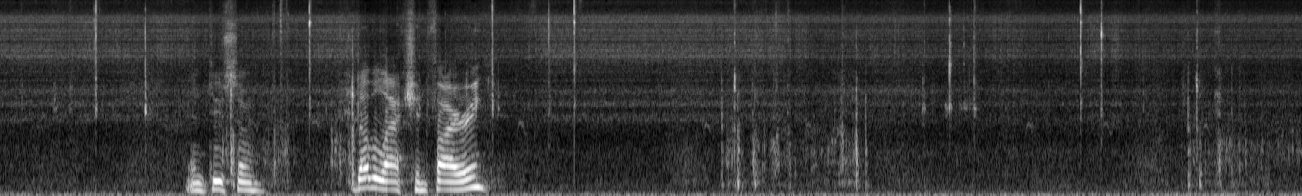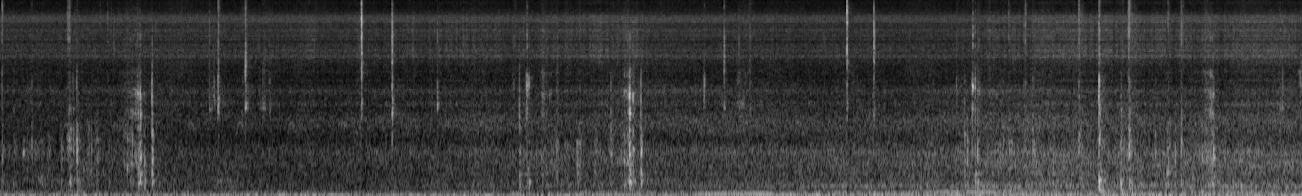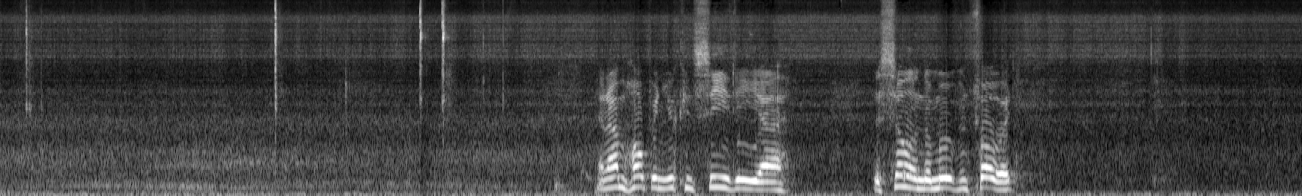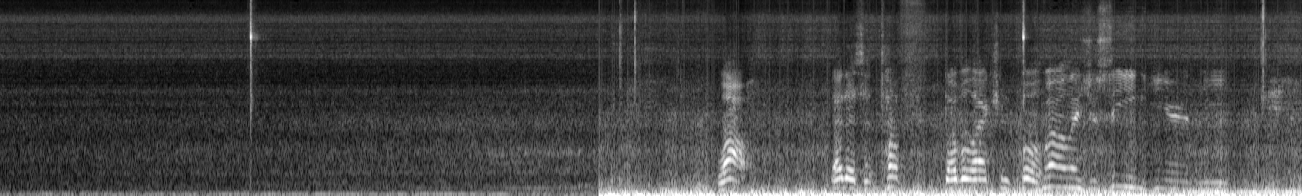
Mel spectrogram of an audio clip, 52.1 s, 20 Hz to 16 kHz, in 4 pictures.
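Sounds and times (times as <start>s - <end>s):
low background noise: 0.0s - 52.0s
revolver mechanism clicks: 41.5s - 41.8s.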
